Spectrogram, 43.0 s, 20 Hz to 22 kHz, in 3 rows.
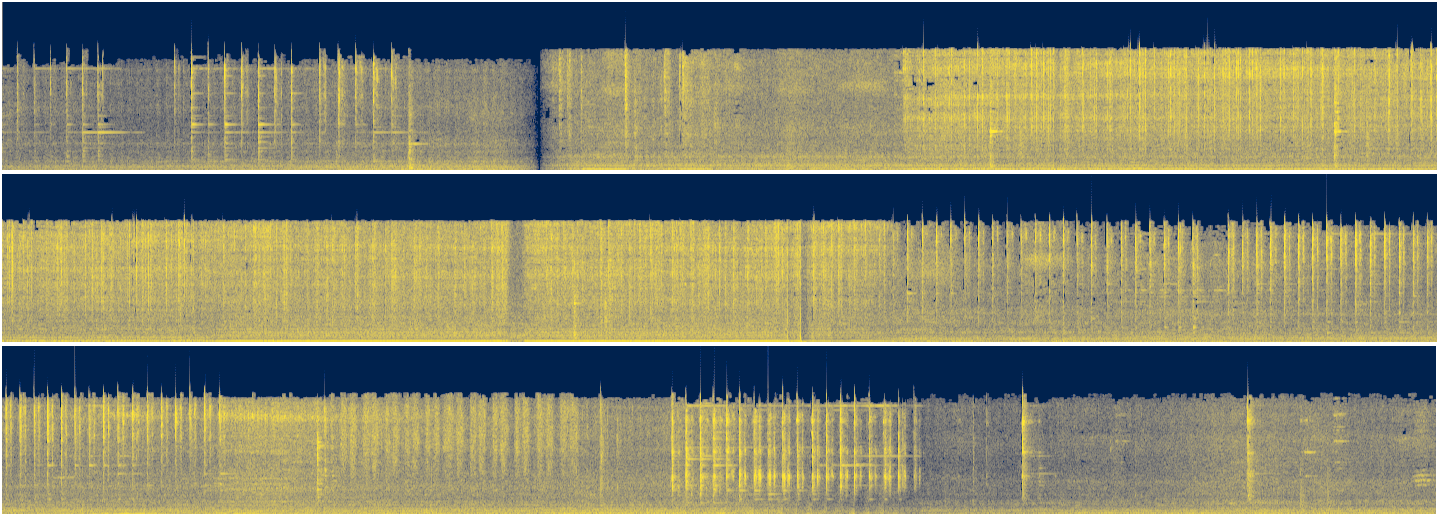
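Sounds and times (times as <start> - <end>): steady hum: 0.0 - 39.2
welding arc sizzling: 8.9 - 34.7.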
